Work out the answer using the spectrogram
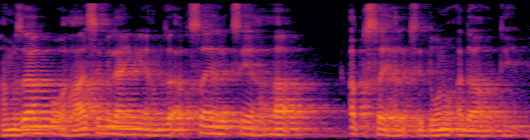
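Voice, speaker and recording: A man's voice: medium pitch, fairly even intonation, dark tone. Man teaching tajweed in an echoey room. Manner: explains rules step by step, sometimes chanting short examples. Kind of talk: tajweed lesson. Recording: echoey, distant, muffled recording.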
